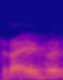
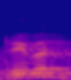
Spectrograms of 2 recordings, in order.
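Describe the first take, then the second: First: The first vowel is long, like 'eye'. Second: The first vowel is short, like 'ih'. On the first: The speaker calls it wrong. "ड्राइवन नहीं पढ़ते हैं" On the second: The speaker calls it right. "इसको ड्रिवन पढ़ते हैं"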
